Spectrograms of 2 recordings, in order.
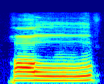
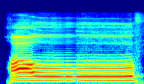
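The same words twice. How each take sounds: First: The vowel is held for a short time. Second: The vowel is held for a long time.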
